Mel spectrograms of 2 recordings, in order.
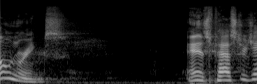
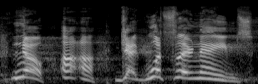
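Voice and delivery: high, loud protective outburst; hammed-up protective outrage; retold indignant shout; 9 semitones higher, 7 dB louder, slower than usual. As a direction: cut in shouting, ready to fight. Pastor indignant on friend's behalf.

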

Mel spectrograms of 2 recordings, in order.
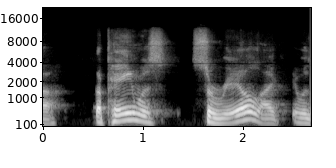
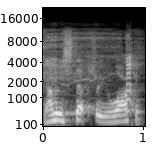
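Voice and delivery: a laughing mock of a prim nurse, pitched higher; retelling the nurse's question to a friend, mocking and amused; 6 semitones higher, faster than usual. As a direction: parody her incredulous question with a grin. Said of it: "And she asked".

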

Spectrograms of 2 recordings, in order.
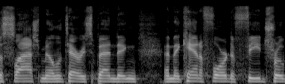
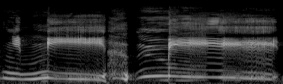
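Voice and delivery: put-on high, whiny cry of a greedy kid; mock selfish whine; 11 semitones higher than usual. Mocking selfish grandkids, high whining cry. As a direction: whine it like a spoiled brat.

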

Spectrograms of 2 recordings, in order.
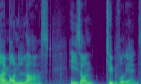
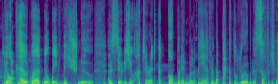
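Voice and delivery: mock game master; 4 semitones higher than usual. Escape room host giving the code word, mock game master. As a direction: announce the rules with playful portent. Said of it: "the code word".

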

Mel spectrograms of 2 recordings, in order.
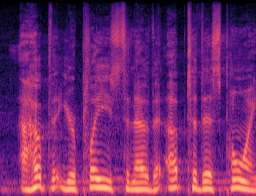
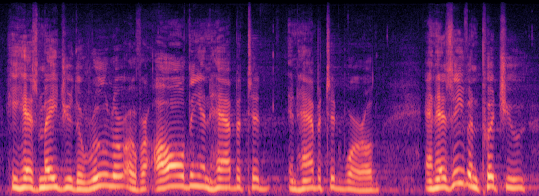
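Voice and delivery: usual speaking voice

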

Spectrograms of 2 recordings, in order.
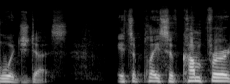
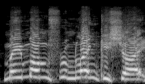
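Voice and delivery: high, drawn-out mock Lancashire accent; fake British accent; 12 semitones higher, 4 dB louder than usual. Bluffing a nosy questioner about home, in a fake British accent. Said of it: "you have a British accent".

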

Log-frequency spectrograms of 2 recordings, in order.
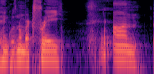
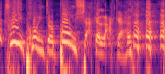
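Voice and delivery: high, loud hype call, slow on boom shakalaka; commentator shout; 14 semitones higher, 13 dB louder, slower than usual. Retold or imitated. Cork commentator hyping a three-pointer, loud and high. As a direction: roar it like a fired-up Cork commentator. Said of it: "in his Cork accent shouting".

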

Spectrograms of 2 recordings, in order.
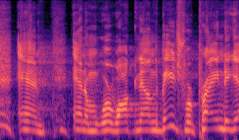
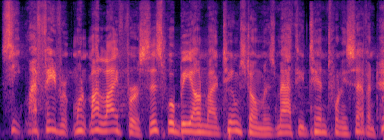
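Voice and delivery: usual speaking voice

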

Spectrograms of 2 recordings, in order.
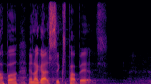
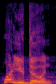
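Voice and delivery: loud, high challenge; grandpa's stern shout; 10 semitones higher, 9 dB louder than usual. Retold or imitated. Grandfather catching a man in the yard, loud stern shout. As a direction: bark the question like a stern grandfather. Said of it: "he goes".

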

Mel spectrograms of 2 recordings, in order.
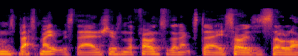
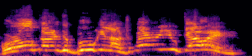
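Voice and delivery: shouting across streets; 6 dB louder than usual. Retold or imitated. Man calling after people in the street, shouting. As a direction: bellow after passers-by in a high voice. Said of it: "shouting at people across the streets".

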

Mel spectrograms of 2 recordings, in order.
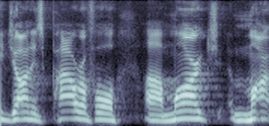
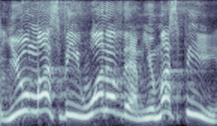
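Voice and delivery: high, emphatic pointing of blame; insistent accusation; 10 semitones higher, 4 dB louder than usual. Retold or imitated. Bystander accusing Peter of being a follower, insistent. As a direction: imitate an accuser pressing hard.

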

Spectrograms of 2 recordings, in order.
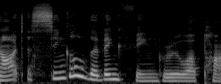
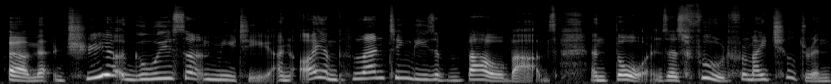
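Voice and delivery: slow, louder giant voice; lightly voiced giant; 2 semitones higher, 4 dB louder, slower than usual. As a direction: speak with the slow pride of a giant. Giant introduces himself.

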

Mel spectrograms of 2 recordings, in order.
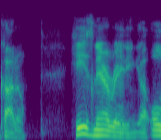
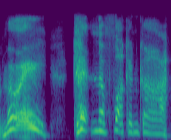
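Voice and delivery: much higher, hammed-up shouted order; mock mobster yell; 12 semitones higher than usual. Young Italian guy ordering his girlfriend into the car, hammed-up yell. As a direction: bark at Marie like a hotheaded wiseguy. Acted movie quarrel, mobster voice.

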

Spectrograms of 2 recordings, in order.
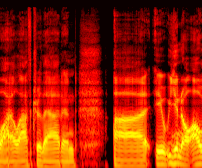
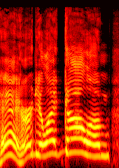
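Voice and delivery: high-pitched, overeager party opener; retold eager approach; 4 dB louder than usual. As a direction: pitch it up high, breaking the ice. Retold tipsy icebreaker to stranger.

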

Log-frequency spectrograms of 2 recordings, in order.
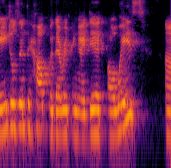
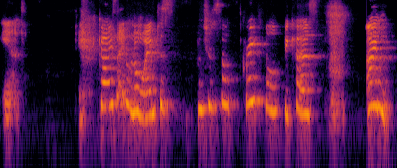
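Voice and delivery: crocodile tears; 7 semitones higher than usual. Real, not acted. Guest to her audience, crying happy tears of gratitude. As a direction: speak through tears of joy. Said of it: "I am really crocodile tears today".

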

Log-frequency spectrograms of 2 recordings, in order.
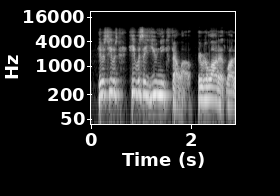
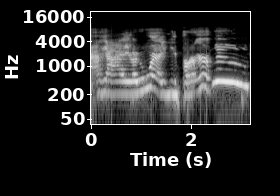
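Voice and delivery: put-on drunk roadie; 4 semitones higher, much slower than usual. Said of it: "He's like".

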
